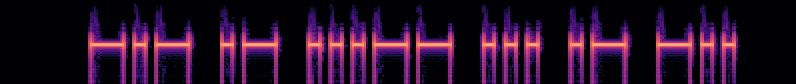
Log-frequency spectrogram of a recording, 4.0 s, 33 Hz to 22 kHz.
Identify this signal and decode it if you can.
Morse code, heard as a keyed tone, about 22 wpm, 700 Hz. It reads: KA3SAD
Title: USA Call Signs Repeated 2x 22wpm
